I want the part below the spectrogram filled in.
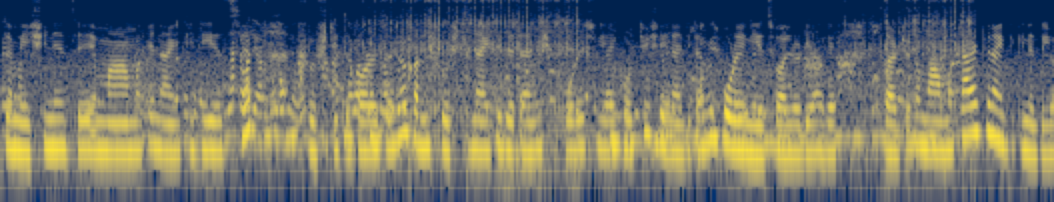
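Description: A woman's voice: fairly high pitch, poor audio. A young woman chatting through her day in a casual home vlog, giving a running commentary. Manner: speaks softly so the sleeping baby is not disturbed. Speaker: vlogger.

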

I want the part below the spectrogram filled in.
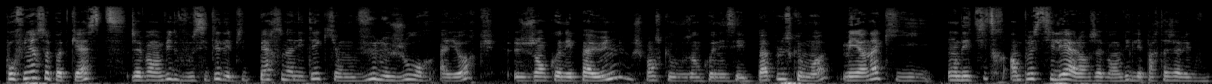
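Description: A young woman from France talks through her travel podcast in a loose, chatty way, full of slang and little fillers. Her voice sits a bit low for a woman, and she speaks with a French accent. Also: a little mellow. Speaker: podcast host. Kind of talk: casual travel podcast monologue.

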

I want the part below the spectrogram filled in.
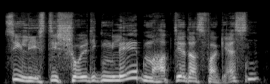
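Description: A man putting on an excitable young lieutenant from a fantasy audiobook, his voice pushed up high and swinging wildly as he gushes. The tone is slightly husky, close and dry, and his manner is naive and pompous. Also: brisk, no echo, full character voice. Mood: eager. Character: eager, gushing young male lieutenant. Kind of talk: audiobook character voice.

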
